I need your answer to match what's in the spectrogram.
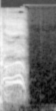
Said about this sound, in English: No, I had to cough.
